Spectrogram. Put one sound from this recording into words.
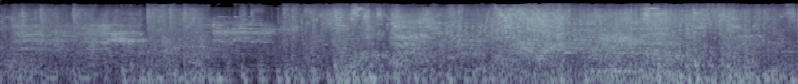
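Blasts explode in fiery bursts.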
